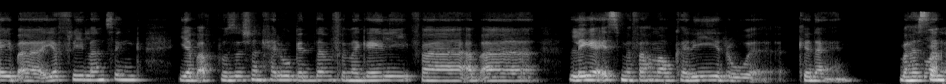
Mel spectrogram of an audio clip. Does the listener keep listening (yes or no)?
yes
